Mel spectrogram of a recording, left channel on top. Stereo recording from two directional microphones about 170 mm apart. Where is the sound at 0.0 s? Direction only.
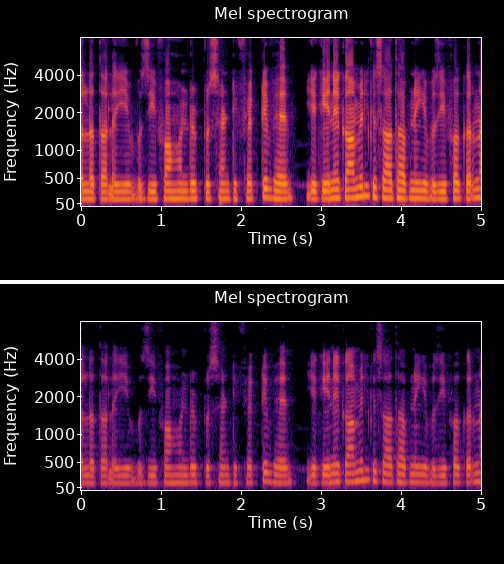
45° left (ahead or behind).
